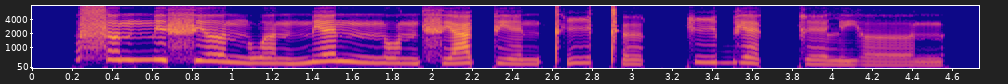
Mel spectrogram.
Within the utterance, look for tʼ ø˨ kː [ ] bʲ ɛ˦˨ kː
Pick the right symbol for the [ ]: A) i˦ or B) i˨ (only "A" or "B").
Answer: A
